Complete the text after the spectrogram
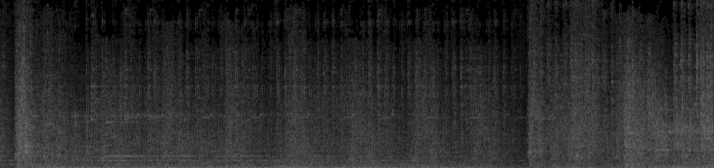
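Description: Huge gears turn with a deep, steady grinding rumble.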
